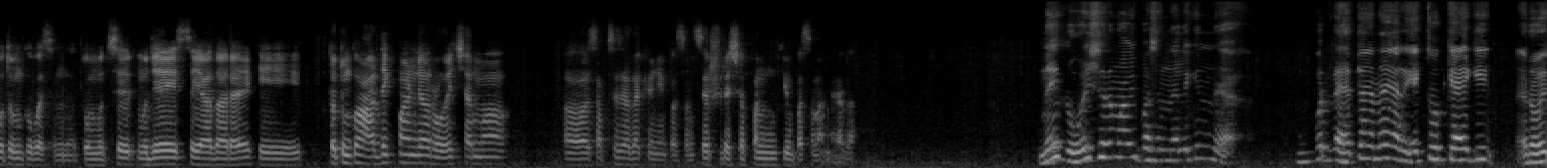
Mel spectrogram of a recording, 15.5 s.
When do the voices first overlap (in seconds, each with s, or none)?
none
